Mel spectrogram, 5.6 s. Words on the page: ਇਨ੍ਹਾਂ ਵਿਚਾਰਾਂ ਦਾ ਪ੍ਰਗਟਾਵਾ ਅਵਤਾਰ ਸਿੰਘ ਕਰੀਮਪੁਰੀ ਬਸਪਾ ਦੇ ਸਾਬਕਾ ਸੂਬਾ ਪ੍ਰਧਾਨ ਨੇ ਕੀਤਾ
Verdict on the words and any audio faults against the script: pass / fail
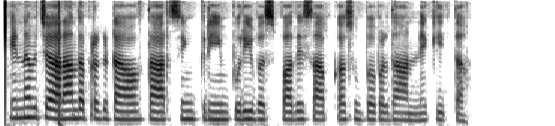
pass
